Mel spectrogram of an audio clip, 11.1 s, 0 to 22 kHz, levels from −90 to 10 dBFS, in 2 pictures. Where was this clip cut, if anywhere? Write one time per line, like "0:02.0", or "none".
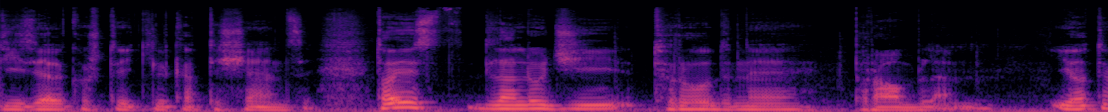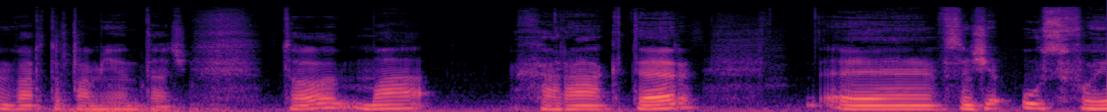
0:01.9
0:05.3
